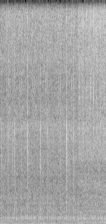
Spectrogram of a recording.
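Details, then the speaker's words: Alfa Romeo GTV Cup, off the road for years, warm idle before head gasket block test: fast light metallic rattle over the engine note from a worn cam belt tensioner. "as you can hear you can hear that tension out rattling its head off for the tongue Bell"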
